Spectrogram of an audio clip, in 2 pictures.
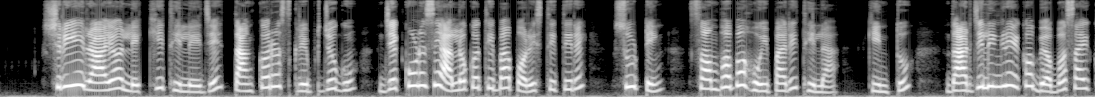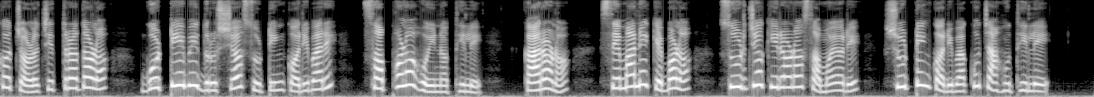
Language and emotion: Odia, neutral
